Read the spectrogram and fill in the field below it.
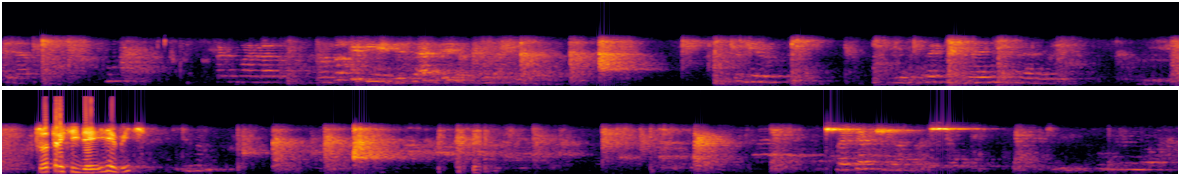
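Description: Teenagers talk and laugh nearby in an echoing room.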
